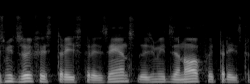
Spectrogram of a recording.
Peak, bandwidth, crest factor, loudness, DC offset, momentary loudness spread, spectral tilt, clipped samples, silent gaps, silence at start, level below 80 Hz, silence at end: -10 dBFS; 10.5 kHz; 18 dB; -30 LUFS; under 0.1%; 6 LU; -7.5 dB/octave; under 0.1%; none; 0 s; -76 dBFS; 0.05 s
